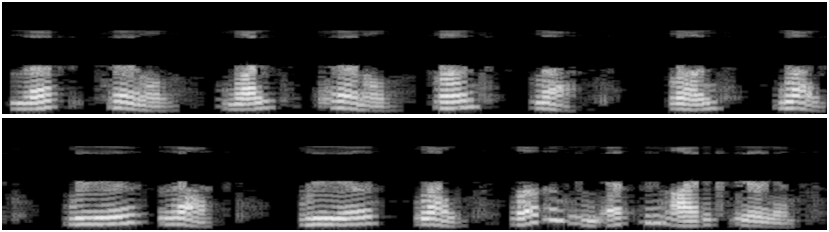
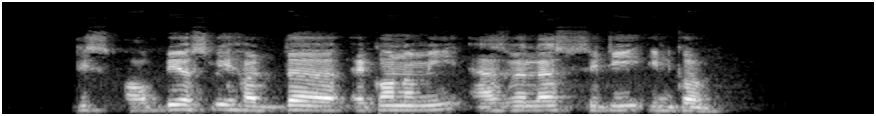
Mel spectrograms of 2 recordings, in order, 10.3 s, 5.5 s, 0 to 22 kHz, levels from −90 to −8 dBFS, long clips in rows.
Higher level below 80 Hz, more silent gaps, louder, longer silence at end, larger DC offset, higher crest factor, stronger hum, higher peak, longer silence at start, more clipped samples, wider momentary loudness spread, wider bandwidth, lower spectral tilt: second, -82 dBFS vs -66 dBFS; first, 1.26-1.32 s, 1.86-1.92 s, 2.59-2.64 s, 3.17-3.28 s, 3.90-4.13 s, 4.66-4.73 s, 5.38-5.52 s, 6.82-6.99 s vs none; second, -23 LUFS vs -19 LUFS; second, 0.2 s vs 1 s; neither; about the same, 20 dB vs 18 dB; neither; about the same, -4 dBFS vs -2 dBFS; second, 0.05 s vs 0.45 s; neither; first, 13 LU vs 10 LU; about the same, 8 kHz vs 7.6 kHz; first, -8.5 dB/octave vs -4.5 dB/octave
